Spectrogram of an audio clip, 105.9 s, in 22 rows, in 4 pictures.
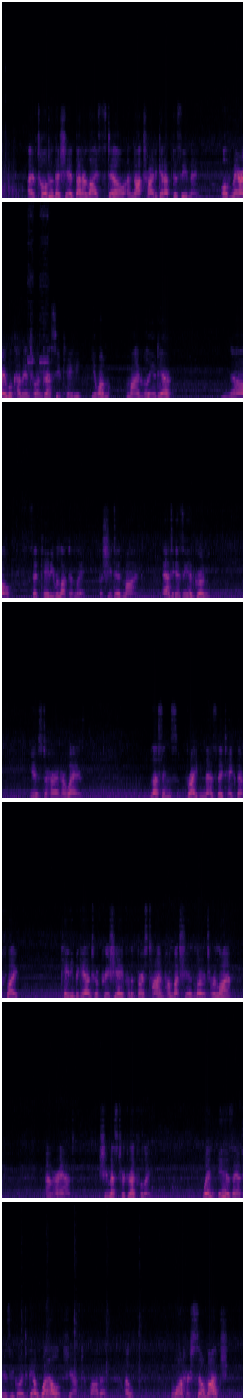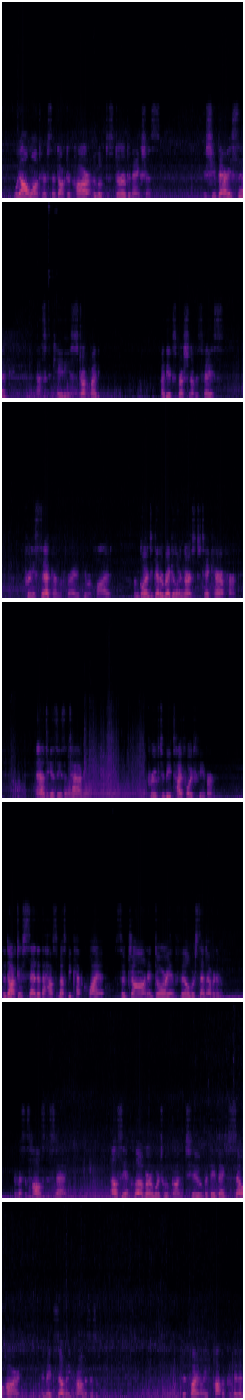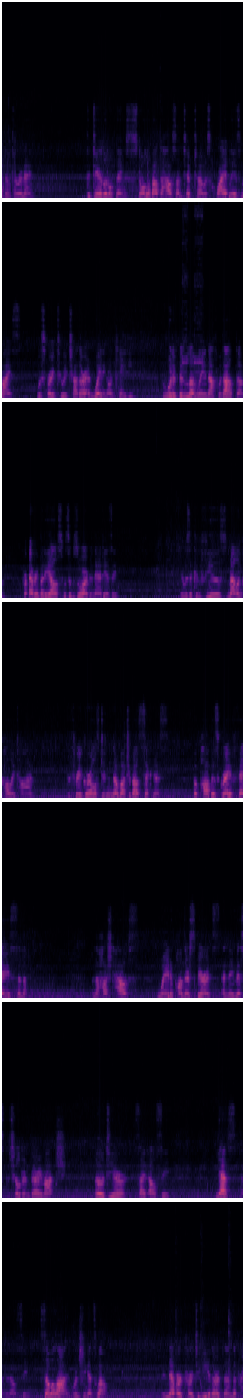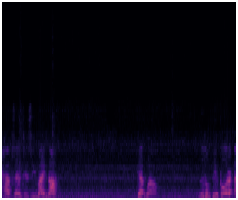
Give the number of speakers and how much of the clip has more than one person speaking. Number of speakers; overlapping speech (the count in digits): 1, no overlap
